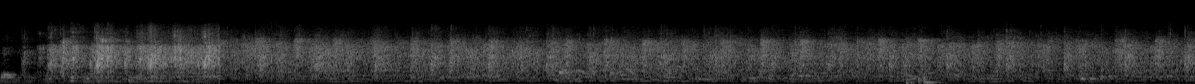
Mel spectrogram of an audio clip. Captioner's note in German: Beifall bei dem BÜNDNIS 90/DIE GRÜNEN und der CDU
